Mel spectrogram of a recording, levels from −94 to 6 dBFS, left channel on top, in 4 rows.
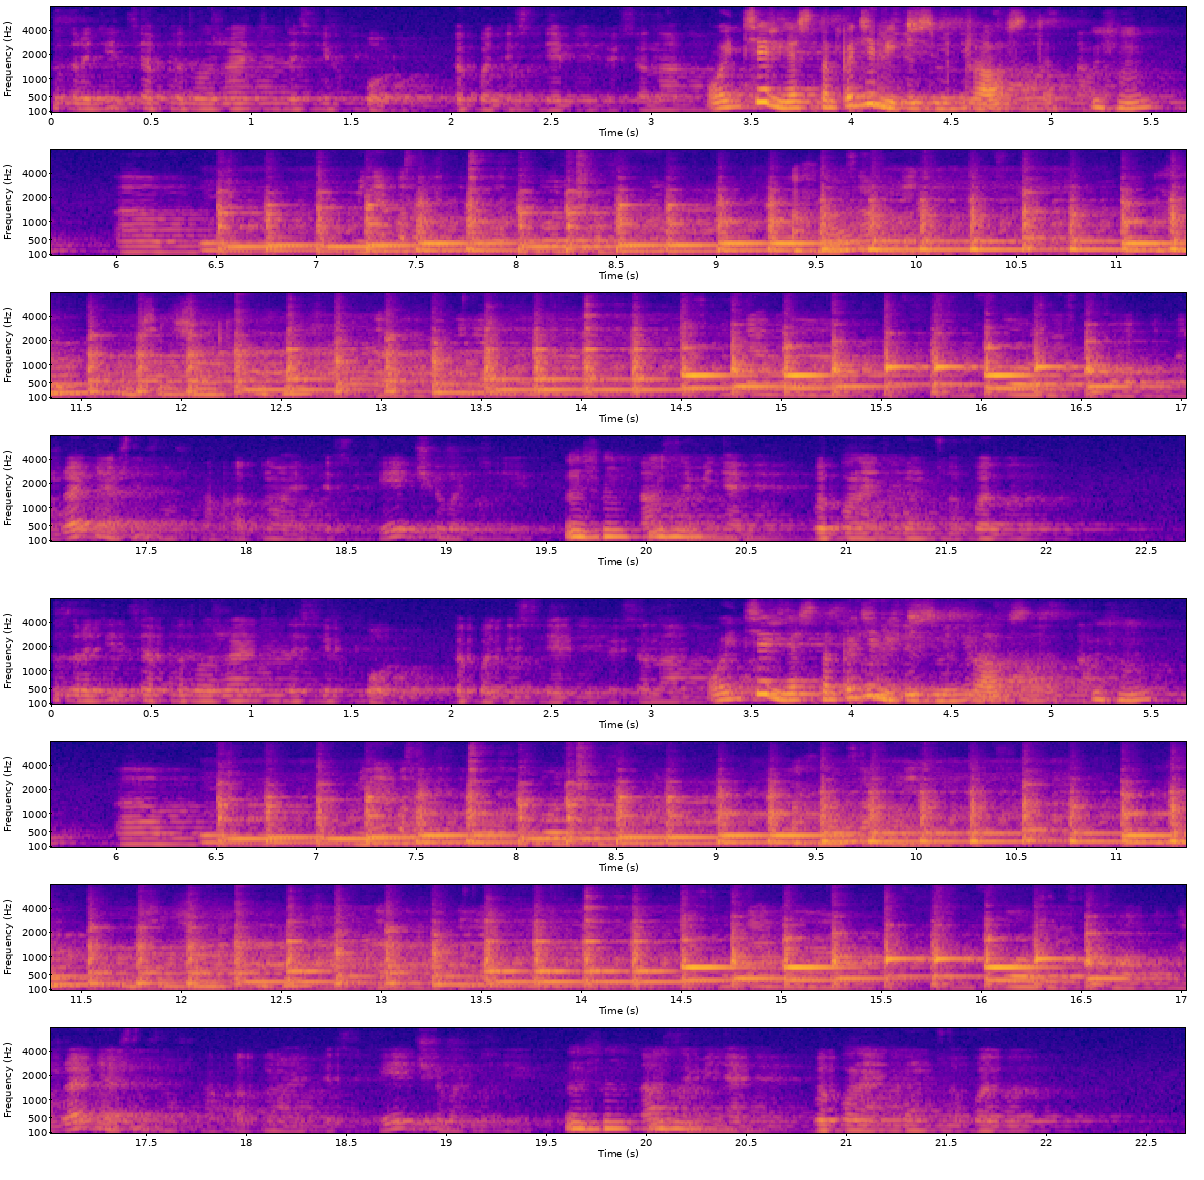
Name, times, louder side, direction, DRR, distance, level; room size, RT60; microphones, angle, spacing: voice 1, 0.1-1.7 2.1-2.6 2.9-3.2 4.2-5.3 6.0-6.4 7.2-8.8 9.7-11.0 12.8-14.1 14.5-15.4 15.8-18.3 18.6-19.4 20.0-20.5 20.8-21.8, equal, 35° left, 3 dB, 4.9 m, -34 dB
voice 2, 3.3-4.9 5.2-5.5 9.4-9.7 11.2-12.7 19.6-20.3, left 3 dB, 75° left, 8 dB, 0.8 m, -24 dB
sound 1, 6.4-16.7, equal, ahead, 0.7 m, -21 dB
27.0 x 25.5 x 4.6 m, 1.4 s
head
